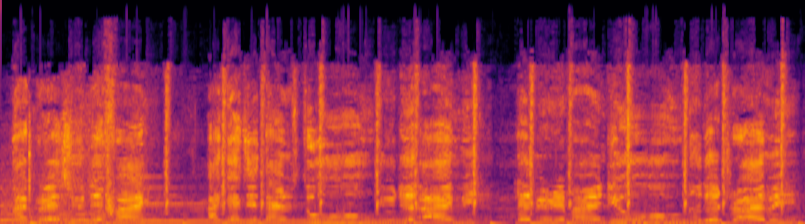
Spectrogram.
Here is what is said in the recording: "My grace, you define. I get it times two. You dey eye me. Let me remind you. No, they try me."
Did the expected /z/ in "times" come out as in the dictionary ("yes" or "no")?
no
